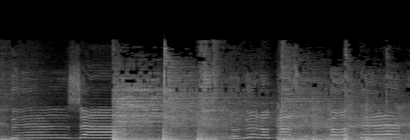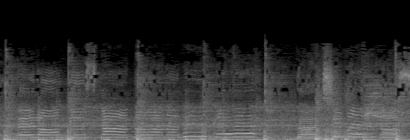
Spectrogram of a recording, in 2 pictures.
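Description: Live rock band with a female lead singer, electric guitars and a drum kit. For about the first second the band drops out and leaves the voice nearly alone, then a drum hit brings the full band back in under the singing.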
